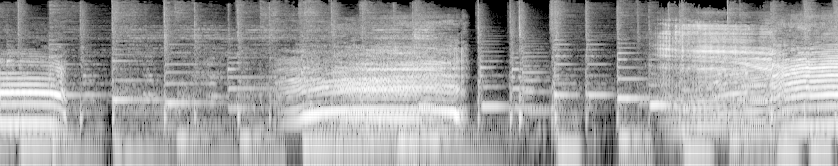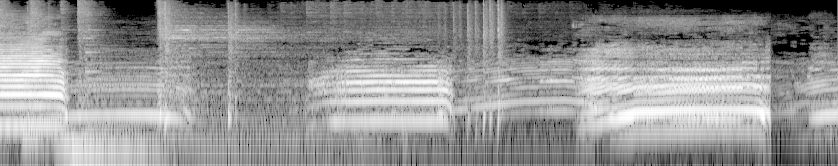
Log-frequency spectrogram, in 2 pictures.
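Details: Cattle lowing: about four long, harmonic moos, each one to two seconds, swelling and then sliding downward, spaced a few seconds apart over a steady background music bed with a rhythmic beat.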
